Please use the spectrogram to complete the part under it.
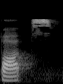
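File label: "pots", English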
